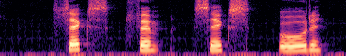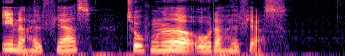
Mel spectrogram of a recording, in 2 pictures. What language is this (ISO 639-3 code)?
dan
